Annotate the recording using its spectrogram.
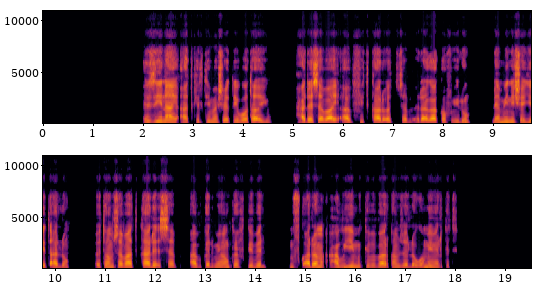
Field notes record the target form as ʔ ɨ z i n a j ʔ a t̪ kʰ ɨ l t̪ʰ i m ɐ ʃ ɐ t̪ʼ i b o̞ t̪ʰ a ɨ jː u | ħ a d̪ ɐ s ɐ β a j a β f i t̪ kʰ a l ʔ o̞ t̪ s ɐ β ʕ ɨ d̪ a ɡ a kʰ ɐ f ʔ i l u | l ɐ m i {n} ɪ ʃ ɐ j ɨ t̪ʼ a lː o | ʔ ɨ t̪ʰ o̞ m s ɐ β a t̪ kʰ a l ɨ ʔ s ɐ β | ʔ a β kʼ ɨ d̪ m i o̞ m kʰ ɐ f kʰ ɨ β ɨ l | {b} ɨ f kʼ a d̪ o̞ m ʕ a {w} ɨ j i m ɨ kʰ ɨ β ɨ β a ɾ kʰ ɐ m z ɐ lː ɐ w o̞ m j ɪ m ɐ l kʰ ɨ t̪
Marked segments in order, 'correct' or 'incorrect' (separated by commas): correct, incorrect, incorrect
